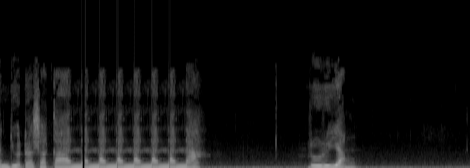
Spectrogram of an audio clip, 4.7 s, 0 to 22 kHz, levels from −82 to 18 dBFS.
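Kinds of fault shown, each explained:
generation loss: Swirly, hollow, smeared speech with blurred attacks and nothing above 15.9 kHz, likely from about seven re-encodings through a 96 kbit/s MP2-type codec.
CD stuck on one turn: From 0.82 to 1.87 s, a 174 ms slice repeats six times with brief mutes, the even stutter of a scratched disc throwing the laser back.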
